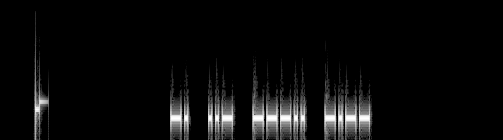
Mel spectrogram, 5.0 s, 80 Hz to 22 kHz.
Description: Morse code, heard as a keyed tone, about 36 wpm, spaced as for 25 wpm, 700 Hz. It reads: NU8Y
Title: USA Call Signs - 4 Characters - 2x Character Spacing - 35wpm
